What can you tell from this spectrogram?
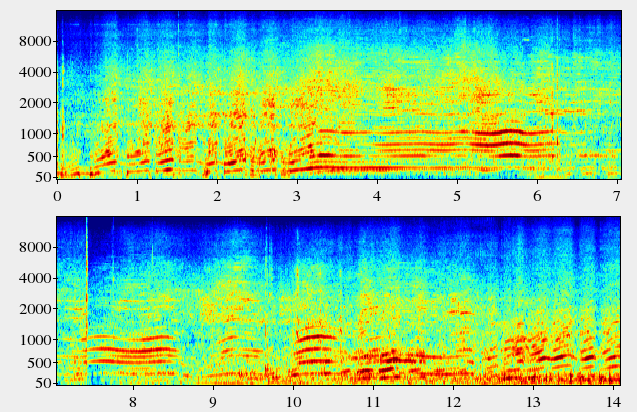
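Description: Several snowmobile engines revving at once, their pitch wavering and rising and falling, as riders try to work sleds stuck in deep snow free.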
